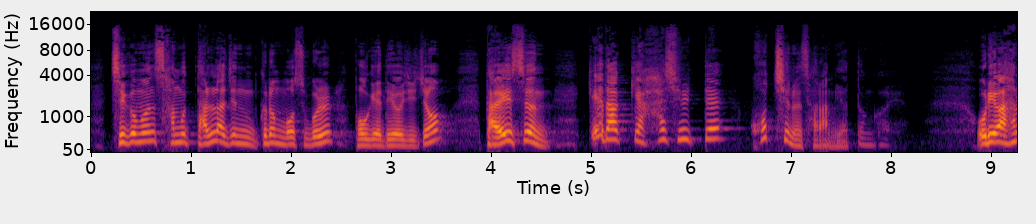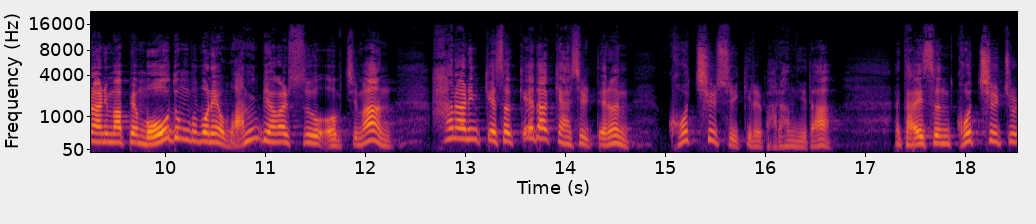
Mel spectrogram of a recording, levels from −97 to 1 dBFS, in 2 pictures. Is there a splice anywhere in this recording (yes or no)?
no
